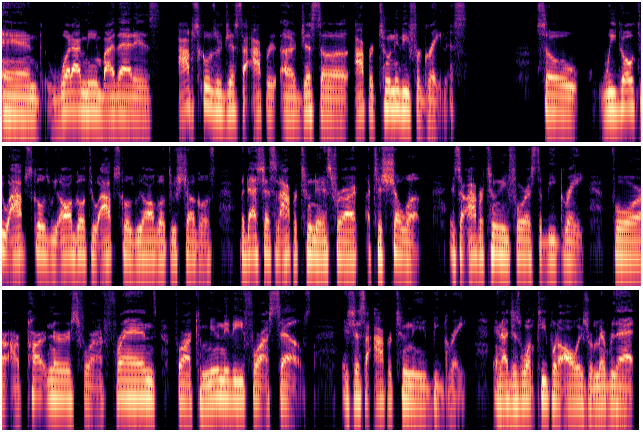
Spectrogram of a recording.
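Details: Adult man speaking; no speech disorder.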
